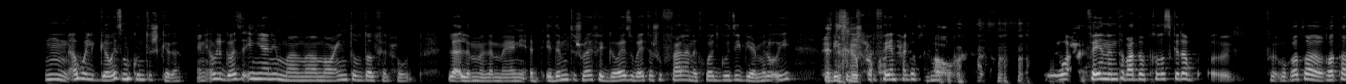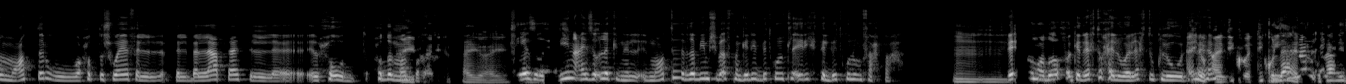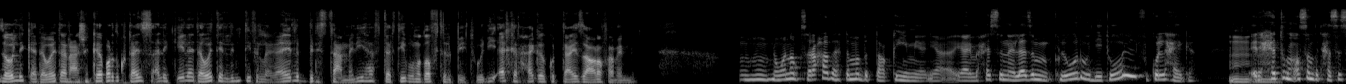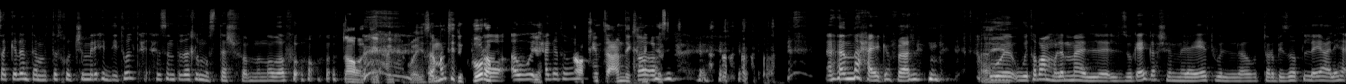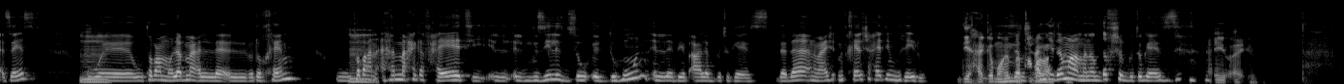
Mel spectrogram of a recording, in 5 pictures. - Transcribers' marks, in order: laugh; tapping; laughing while speaking: "النضافة"; laugh; unintelligible speech; laughing while speaking: "آه، أهم حاجة فعلًا"; laugh; laugh
- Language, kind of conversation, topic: Arabic, podcast, إيه طريقتك في ترتيب البيت كل يوم؟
